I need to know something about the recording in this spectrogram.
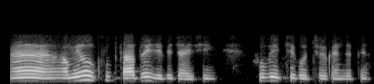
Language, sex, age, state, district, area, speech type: Bengali, male, 18-30, West Bengal, Purulia, urban, conversation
